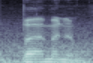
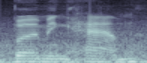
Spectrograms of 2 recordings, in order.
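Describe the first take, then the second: First: It is said with the consonants run together. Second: It is said with an American accent. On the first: "they just completely roll the, the consonants" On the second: "Americans will say Birmingham"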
